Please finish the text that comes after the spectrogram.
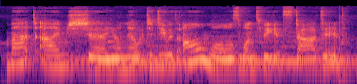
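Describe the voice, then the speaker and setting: A woman's voice: a little high, normal speed, lightly acted. A woman voicing a haughty, wealthy socialite wife in a visual novel game, gushing with condescending, sugary politeness. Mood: dismissive. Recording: music playing behind the voice.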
